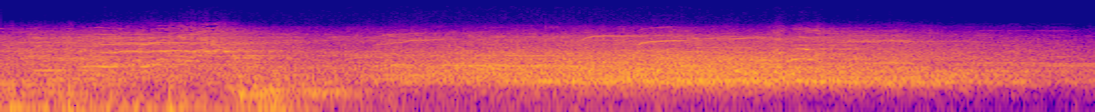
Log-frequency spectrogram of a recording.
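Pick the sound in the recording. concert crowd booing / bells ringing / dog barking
concert crowd booing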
